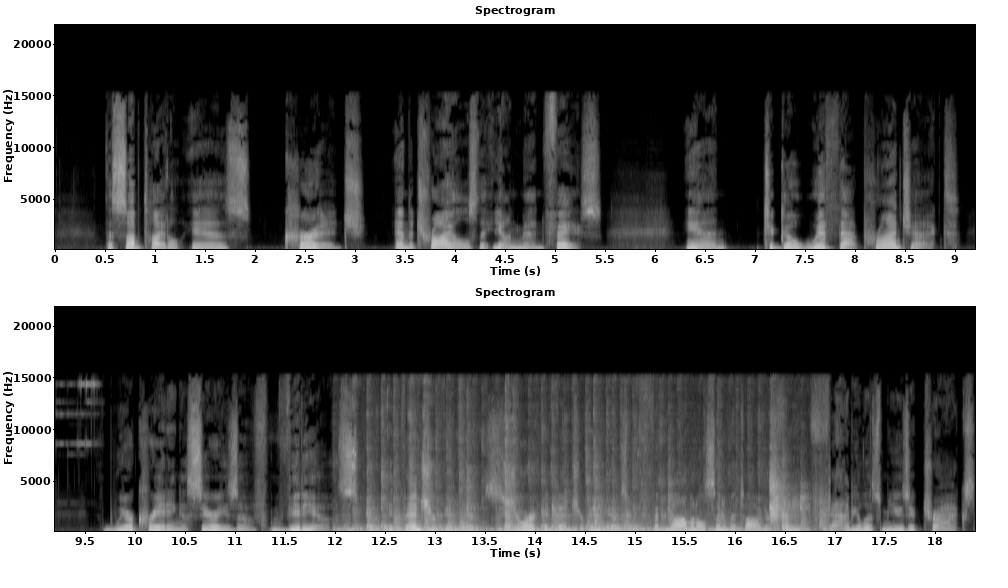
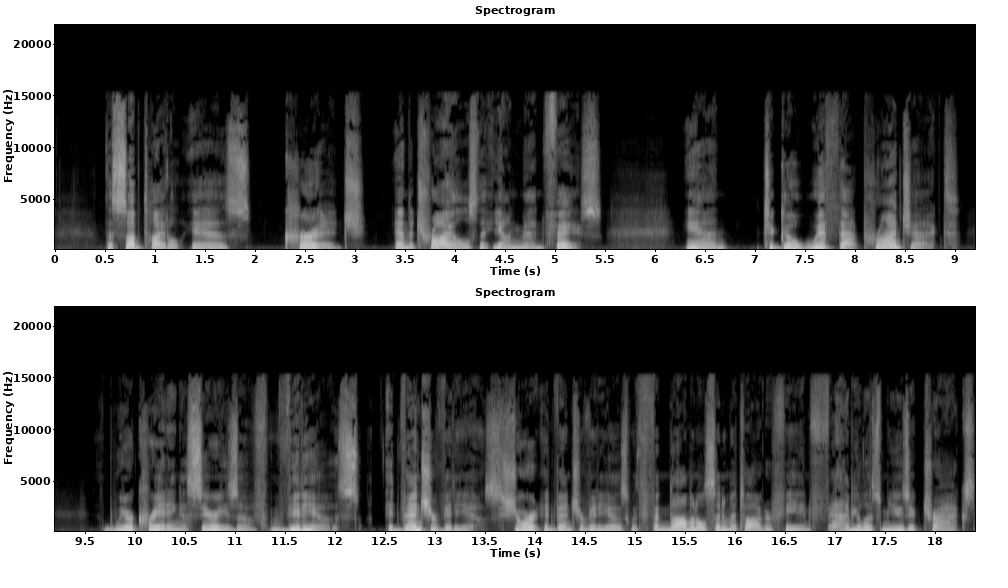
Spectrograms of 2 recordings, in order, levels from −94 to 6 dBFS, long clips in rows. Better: second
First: jangling keys; faint; at 9 s; peak 15 dB below the speech // keyboard typing; loud; from 12 to 17 s; peak 2 dB above the speech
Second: none

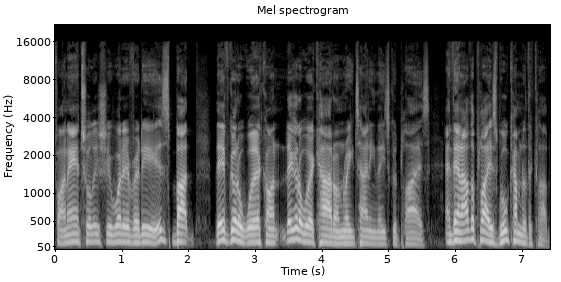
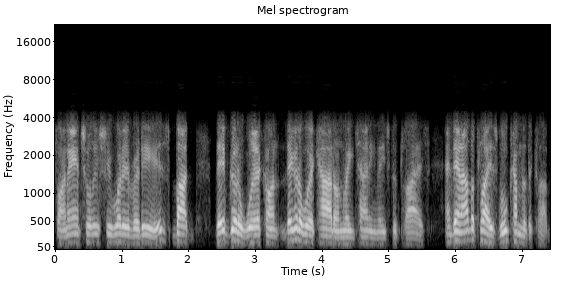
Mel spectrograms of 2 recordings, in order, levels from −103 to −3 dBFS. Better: first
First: none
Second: phone-call audio; poor line

